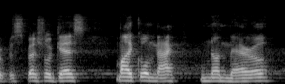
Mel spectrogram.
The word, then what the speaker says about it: McNamara: I'm here with a special guest, Micheal McNamara. How are you doing today? Hey, good pronunciation.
